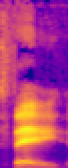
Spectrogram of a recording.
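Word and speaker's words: Fe: And there's one, I believe it's called pronounced Faye. It's just titled F-E.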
